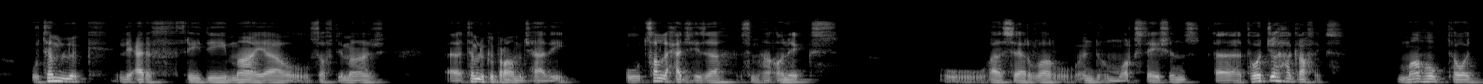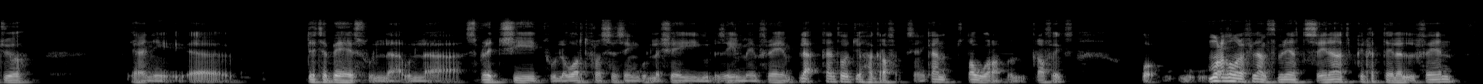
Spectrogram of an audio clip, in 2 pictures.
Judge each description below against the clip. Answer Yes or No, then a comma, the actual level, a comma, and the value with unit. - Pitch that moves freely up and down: No, average, 4.7 semitones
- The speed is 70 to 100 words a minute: No, average, 115 wpm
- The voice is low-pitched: Yes, low, 105 Hz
